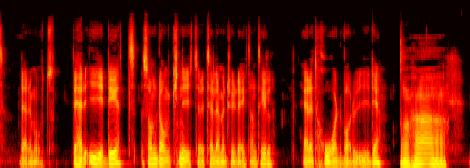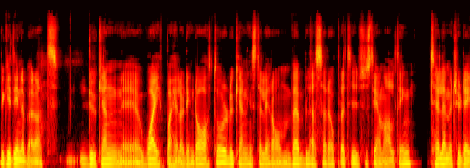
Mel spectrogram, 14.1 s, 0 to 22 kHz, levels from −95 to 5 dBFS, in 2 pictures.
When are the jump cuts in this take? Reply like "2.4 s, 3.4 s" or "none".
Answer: none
